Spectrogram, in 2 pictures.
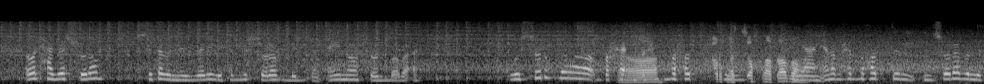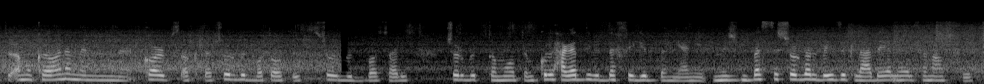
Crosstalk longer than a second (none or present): none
